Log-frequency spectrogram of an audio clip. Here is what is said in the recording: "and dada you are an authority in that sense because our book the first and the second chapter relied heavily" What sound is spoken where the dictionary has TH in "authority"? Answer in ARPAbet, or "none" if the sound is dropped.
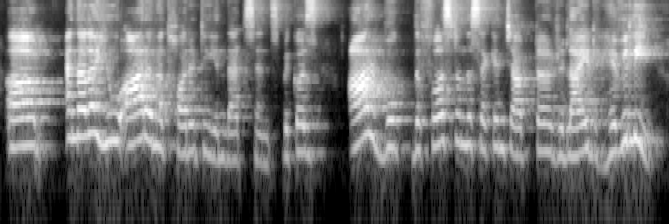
T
